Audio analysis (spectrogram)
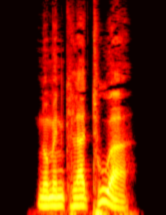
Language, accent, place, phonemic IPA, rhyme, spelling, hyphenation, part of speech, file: German, Germany, Berlin, /ˌnomɛnklaˈtuːɐ̯/, -uːɐ̯, Nomenklatur, No‧men‧kla‧tur, noun, De-Nomenklatur.ogg
- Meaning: nomenclature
